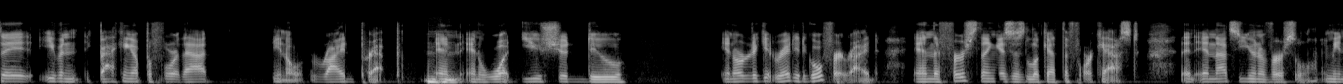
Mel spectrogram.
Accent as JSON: {"language": "English", "region": "Minnesota", "country": "United States", "said": "I'm from Minnesota, been riding snowmobiles for 25 plus years and a lot of experience riding both here around the Midwest and out in the mountains."}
